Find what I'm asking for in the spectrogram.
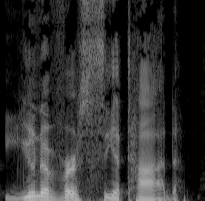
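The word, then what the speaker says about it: Universiade: Frey has been training in his hometown of Oslo, Norway, in preparation for the International University Sports Foundation, which is the FISU, Summer Universitad, is how you say it.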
